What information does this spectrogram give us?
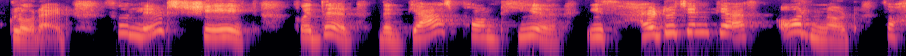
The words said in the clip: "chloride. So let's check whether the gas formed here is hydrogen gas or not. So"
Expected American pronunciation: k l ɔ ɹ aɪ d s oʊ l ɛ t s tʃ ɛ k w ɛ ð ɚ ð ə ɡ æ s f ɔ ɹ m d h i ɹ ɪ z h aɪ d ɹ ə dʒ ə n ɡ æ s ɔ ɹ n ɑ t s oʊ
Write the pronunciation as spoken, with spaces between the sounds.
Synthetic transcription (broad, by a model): k l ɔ ɹ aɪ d s oʊ l ɛ t s ʃ ɛ k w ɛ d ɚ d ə ɡ æ s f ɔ ɹ m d h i ɹ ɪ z h aɪ d ɹ ə dʒ ə n ɡ æ s ɔ ɹ n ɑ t s oʊ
